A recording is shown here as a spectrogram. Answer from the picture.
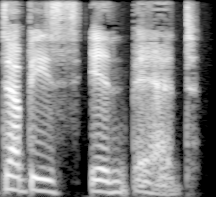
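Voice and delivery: put-on slow, flat old woman; slow dull old housekeeper; stolid. A narrator's reading. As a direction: state it without interest.

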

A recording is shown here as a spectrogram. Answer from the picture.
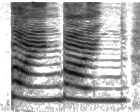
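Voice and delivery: high, loud springy boings; gleeful playground twang; teasing yells. A narrator's reading. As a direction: chant it like taunting children. Other children join the teasing yell.

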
